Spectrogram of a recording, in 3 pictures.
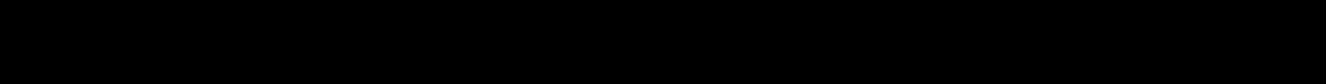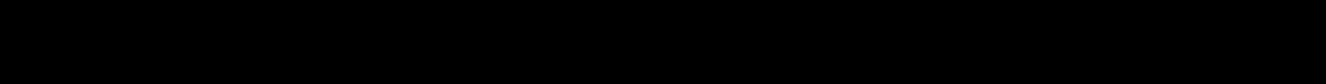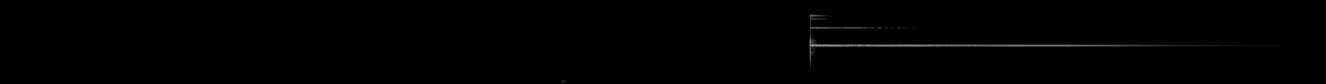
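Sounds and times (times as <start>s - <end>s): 
bells: 34.6s - 39.7s.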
